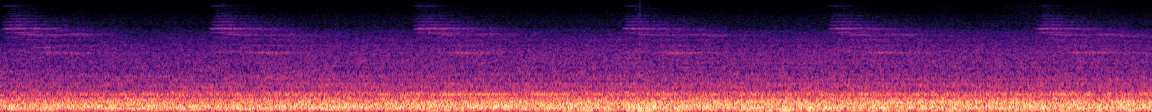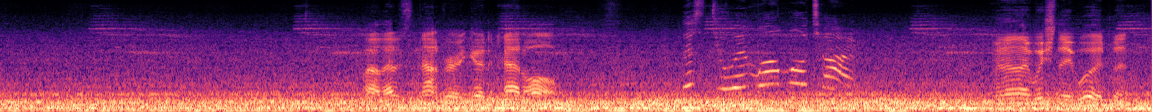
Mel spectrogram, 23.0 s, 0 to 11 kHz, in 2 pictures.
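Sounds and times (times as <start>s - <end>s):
car wash dryer blowers running: 4.8s - 23.0s.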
